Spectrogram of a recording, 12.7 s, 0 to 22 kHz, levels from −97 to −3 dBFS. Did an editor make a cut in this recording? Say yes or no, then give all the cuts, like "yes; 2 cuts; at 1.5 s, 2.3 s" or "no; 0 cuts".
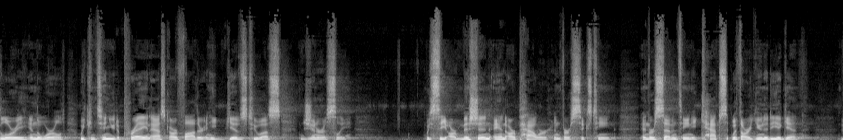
yes; 2 cuts; at 9.7 s, 10.9 s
